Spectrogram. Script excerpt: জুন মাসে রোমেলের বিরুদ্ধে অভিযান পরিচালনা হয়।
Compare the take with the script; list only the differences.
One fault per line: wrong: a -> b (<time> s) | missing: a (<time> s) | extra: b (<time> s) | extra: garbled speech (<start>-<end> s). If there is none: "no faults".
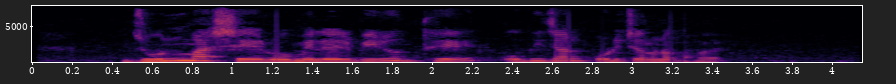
no faults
